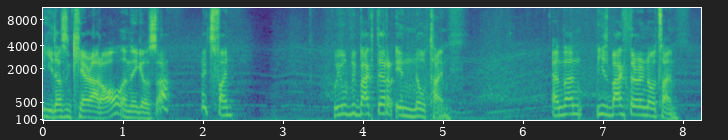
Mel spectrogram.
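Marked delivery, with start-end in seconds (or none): 1.4-5.1 slight put-on Eastern European accent. Speaker quoting a man who doesn't care at all, with a bit of Eastern European accent. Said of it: "with a bit more Eastern European accent".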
